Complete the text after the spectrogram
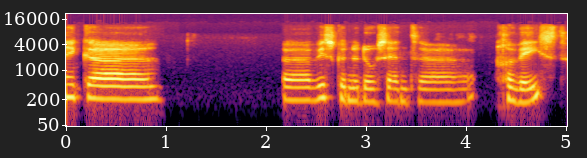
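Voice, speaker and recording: A woman speaks over a quiet background. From Netherlands, West Friesland. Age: 40s. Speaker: former maths teacher, interview guest. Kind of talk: personal interview testimony. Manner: hesitant, many fillers.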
